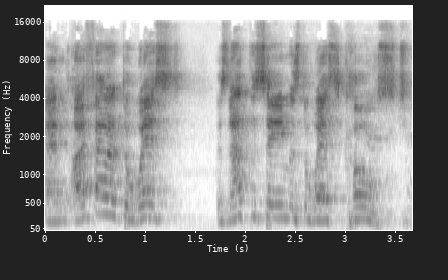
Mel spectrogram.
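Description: Over noticeable background noise, a raised, projected voice moves at a moderate pace. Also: man. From Newfoundland, Canada. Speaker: stand-up comedian. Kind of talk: stand-up comedy set. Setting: stage with audience. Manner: sarcastic, crude, storytelling.

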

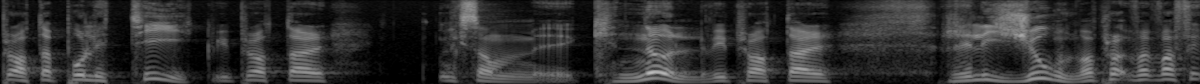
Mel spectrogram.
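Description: A man speaks in a fairly high pitch with very wide pitch swings. The sound is dry and close, with no echo. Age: 30s. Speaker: podcast host, truck driver. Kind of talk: solo monologue podcast. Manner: repeats words, stumbles.

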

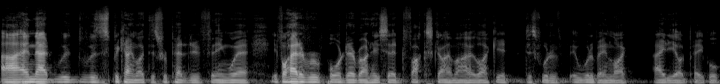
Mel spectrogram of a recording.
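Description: The recording is very clean with a silent background. A man with an Australian accent and a fairly low pitch talks very fast with fairly even intonation. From Queensland, Australia. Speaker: writer and journalist. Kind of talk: casual interview. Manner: halting, with many fillers and restarts.

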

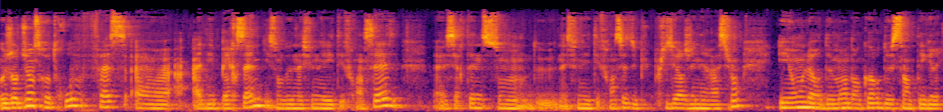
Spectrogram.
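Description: A woman with a very deep, low voice and ordinary pitch variation speaks at a fairly quick pace amid audible room echo and noticeable background noise. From Tunisia. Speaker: journalist. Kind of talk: interview. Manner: hesitant, many fillers.

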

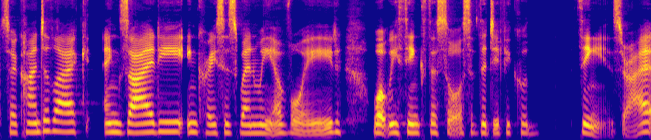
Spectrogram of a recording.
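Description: On a very clean recording with a silent background and a dry, close sound with no echo, a woman in an Australian accent speaks at a medium pitch and moderate pace with monotone, flat intonation. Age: 20s. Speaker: psychotherapist. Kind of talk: interview.

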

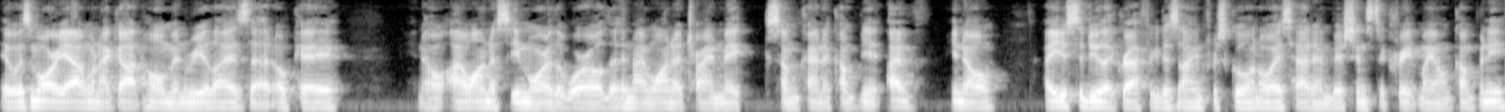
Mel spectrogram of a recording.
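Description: A man with a Midwestern American accent speaks very fast in a very deep, low voice with monotone, flat intonation. The recording is very clean, with a silent background. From US Midwest, North Dakota. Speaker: travel blogger. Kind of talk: casual interview chat.

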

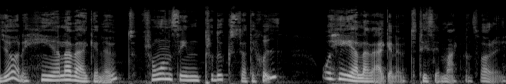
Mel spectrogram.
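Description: A woman with a Stockholm accent speaks at a moderate pace. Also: very clean recording, silent background. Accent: Stockholm accent, clearly audible. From Stockholm, Sweden. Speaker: diversity network co-founder, strategist. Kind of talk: podcast interview.

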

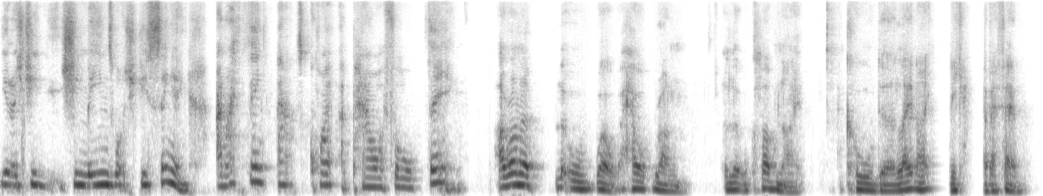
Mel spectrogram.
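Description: This man's voice is fairly high in pitch and somewhat breathy. His pitch swings very widely. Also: moderate pace. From Yorkshire, northern England. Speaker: music critic. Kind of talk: casual chat.

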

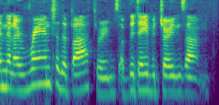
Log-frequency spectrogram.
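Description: In an Australian accent, a woman speaks at a moderate pace with a fairly low pitch and ordinary pitch variation. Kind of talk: storytelling.

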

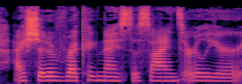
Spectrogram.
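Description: In a very clean recording with a silent background, a woman of medium pitch talks at a moderate pace in an unremarkable speaking voice. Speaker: podcast co-host and NICU mom. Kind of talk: casual interview.

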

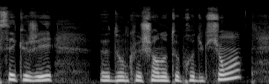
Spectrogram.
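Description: Recorded very cleanly with a silent background and a dry, close sound with no echo, a woman speaks in a medium pitch with a dark, mellow tone. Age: 30s. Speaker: comedian. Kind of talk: casual chat.

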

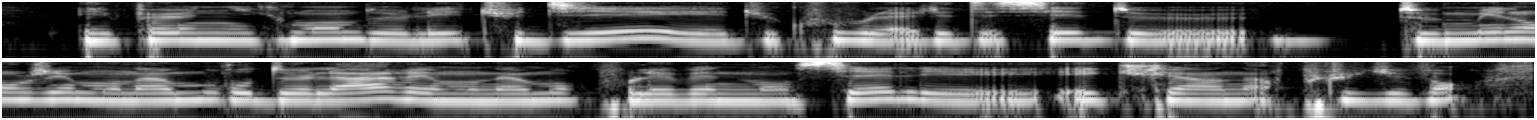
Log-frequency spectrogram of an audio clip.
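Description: A woman's medium-pitched voice at a fairly quick pace, over noticeable background noise. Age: 20s. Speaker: museum manager. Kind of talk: radio interview. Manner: hesitant with many fillers.

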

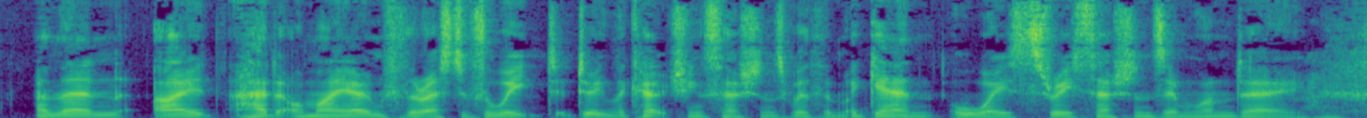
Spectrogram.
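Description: In a very clean recording with a silent background, a man speaks at a moderate pace with a fairly low pitch and fairly even intonation. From southeast England, Medway Towns, Kent. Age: 60s. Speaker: choreographer and former ballet dancer. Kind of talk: interview. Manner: halting.

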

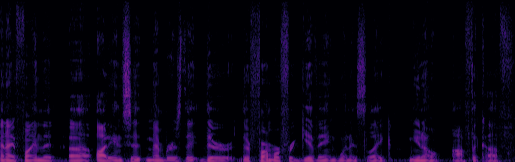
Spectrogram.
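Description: A man's plain, everyday voice, fairly low in pitch, at a moderate pace with hardly any pauses and fairly even intonation, on a very clean recording with a silent background. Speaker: comedian and voice actor. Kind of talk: casual chat.

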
